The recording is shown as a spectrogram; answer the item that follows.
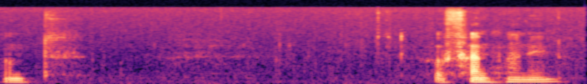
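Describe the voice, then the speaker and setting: An actor playing an earnest, lovesick young gentleman who narrates his life in a measured, introspective 1960s German radio drama. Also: lowish voice, fairly even intonation, slight background noise. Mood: shocked, hushed. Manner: measured, introspective literary delivery.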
